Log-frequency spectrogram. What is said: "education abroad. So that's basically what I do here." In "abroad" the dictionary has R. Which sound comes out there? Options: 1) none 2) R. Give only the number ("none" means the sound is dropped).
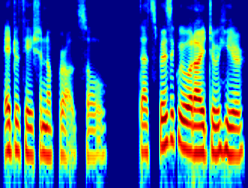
2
